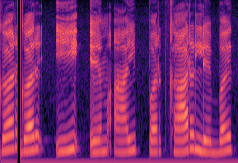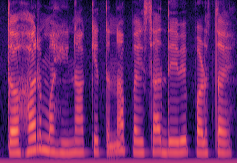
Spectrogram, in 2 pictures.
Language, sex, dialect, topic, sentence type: Magahi, female, Central/Standard, banking, question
